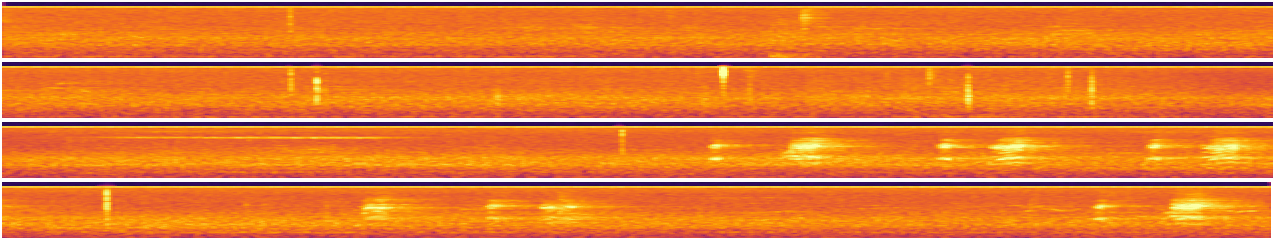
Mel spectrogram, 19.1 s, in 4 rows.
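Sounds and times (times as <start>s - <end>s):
outdoor background noise: 0.0s - 19.0s
bird calling: 12.1s - 14.5s, 15.5s - 19.0s.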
